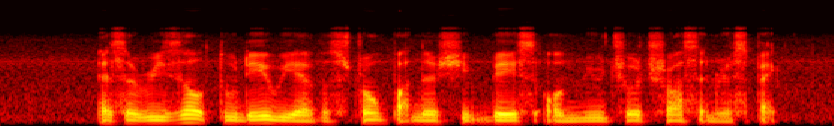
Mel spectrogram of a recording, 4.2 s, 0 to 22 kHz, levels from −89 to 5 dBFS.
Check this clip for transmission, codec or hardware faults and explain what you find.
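No faults turn up in this clip.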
